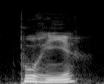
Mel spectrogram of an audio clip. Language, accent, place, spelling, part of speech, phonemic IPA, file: French, France, Paris, pourrir, verb, /pu.ʁiʁ/, Fr-pourrir.ogg
- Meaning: 1. to rot, decompose, putrefy, crumble 2. to waste away from a disease such as gangrene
